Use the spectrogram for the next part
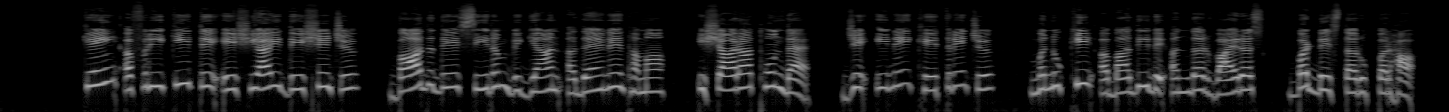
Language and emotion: Dogri, neutral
